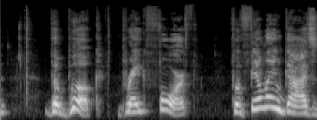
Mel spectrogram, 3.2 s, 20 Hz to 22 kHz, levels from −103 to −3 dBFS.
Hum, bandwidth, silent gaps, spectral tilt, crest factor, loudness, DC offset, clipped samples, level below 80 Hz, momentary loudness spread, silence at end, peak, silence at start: none; 17.5 kHz; none; -5 dB/octave; 18 dB; -29 LUFS; under 0.1%; under 0.1%; under -90 dBFS; 10 LU; 0 s; -12 dBFS; 0 s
